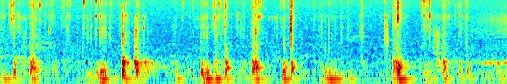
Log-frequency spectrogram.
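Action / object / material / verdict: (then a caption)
scrape / bar of soap shaved with a blade / soap / none. A solid white bar soap with a blue rim is shaved with a utility knife blade, giving off crumbly flakes. The scraping comes as a run of soft, dry, crackly scratches and short taps, with a few louder crunches standing out. The sound is mostly low and muffled with little brightness.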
